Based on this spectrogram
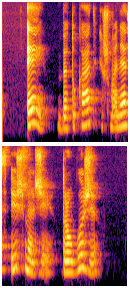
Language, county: Lithuanian, Šiauliai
